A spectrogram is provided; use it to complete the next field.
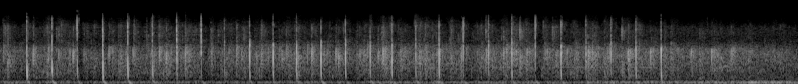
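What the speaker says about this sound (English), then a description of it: "How about one more round of applause for our parents" A large outdoor crowd at the United States Naval Academy graduation ceremony in May 2024 gives a round of applause for parents, a steady roar of clapping with distinct sharp nearby claps standing out throughout.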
